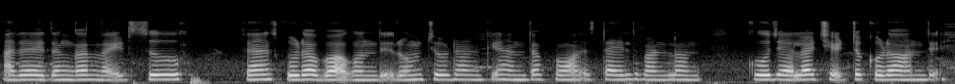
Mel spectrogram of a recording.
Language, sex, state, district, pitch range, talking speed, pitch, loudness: Telugu, female, Andhra Pradesh, Sri Satya Sai, 215-225 Hz, 95 wpm, 220 Hz, -17 LUFS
